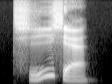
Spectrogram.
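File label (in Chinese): "期限", Chinese; HSK6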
